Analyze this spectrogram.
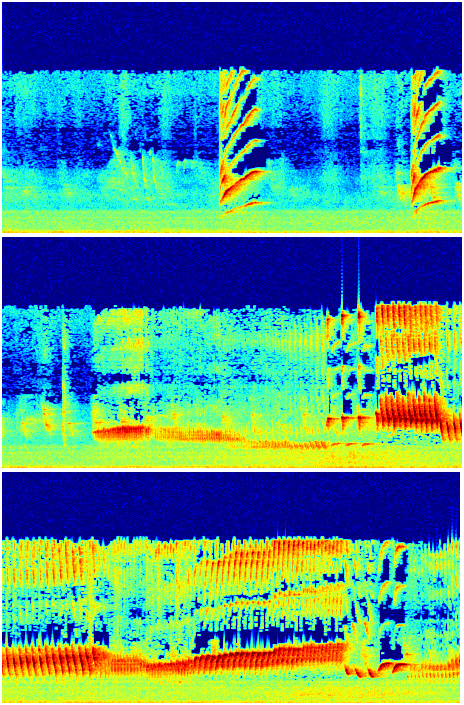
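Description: Pintagol, a red siskin × canary hybrid finch, singing: two short rising call notes about three and six seconds in, then continuous warbling song from about eight seconds on, with fast buzzy trills loudest in the middle.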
